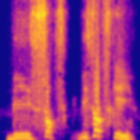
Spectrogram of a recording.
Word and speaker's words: Vysotskyi: though because i can't even know how to spell it the satsuki yeah great that was absolutely perfect it's probably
